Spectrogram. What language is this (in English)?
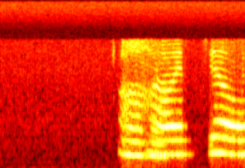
Odia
